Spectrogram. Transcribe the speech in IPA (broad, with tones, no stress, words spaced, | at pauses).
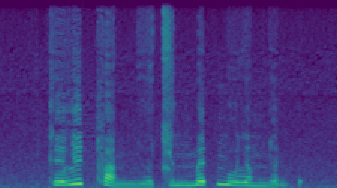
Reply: ke˨˦le˦˥t̚fa˧˩n ɲɨ̤˨˩ə̯t͡ɕɨ˧ŋ mɛ˦˥t̚ŋu˧lə˧mɲə̰˧˨nʔ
